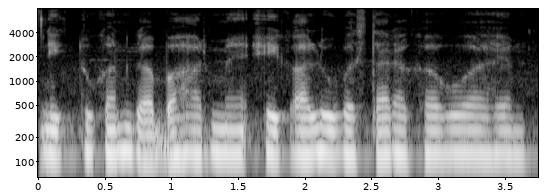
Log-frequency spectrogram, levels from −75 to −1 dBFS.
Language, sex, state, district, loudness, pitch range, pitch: Hindi, male, Arunachal Pradesh, Papum Pare, -15 LUFS, 120-125 Hz, 120 Hz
